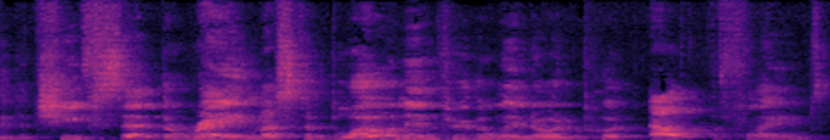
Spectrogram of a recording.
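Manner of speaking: usual speaking voice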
